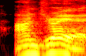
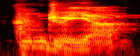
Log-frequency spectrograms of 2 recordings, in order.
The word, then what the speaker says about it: Andrea: People pronounce it differently. So this really, Andrea, with an emphasis on the first syllable, although in American English it would be said more as Andrea. Some people do pronounce it as Andrea, with an emphasis on the second syllable.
